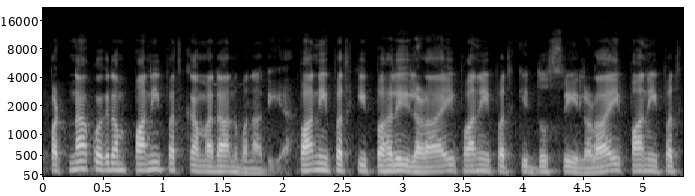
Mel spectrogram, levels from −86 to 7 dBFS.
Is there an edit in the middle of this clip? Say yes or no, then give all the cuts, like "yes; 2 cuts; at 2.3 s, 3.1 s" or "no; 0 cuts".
yes; 1 cut; at 2.1 s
